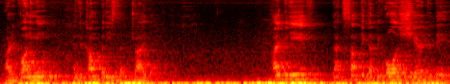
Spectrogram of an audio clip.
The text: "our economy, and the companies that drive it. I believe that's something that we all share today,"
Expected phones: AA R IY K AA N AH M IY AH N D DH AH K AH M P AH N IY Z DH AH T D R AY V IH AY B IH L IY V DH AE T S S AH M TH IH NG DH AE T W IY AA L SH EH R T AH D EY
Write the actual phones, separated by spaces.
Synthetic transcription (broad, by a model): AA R IY K AA N AH M IY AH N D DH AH K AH M P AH N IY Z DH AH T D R AY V IH AY B IH L IY V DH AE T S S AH M T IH NG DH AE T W IY AA L SH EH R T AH D EY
